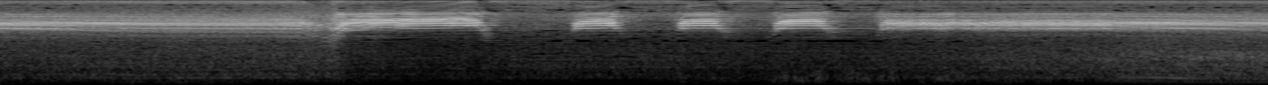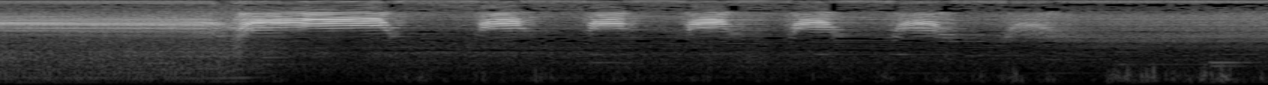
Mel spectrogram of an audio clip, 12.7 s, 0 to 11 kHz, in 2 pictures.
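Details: Ming-ming cicada, a male singing to win a mate on a cherry trunk in Japan, early August 2018, with piano practice nearby. Two bouts of high drone break into repeated quick pulses, separated by a brief lull where soft piano tones show.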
